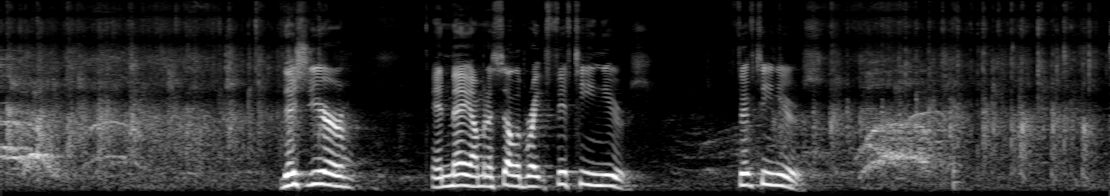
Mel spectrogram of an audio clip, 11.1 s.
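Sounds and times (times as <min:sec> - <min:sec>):
audience clapping: 0:00.0 - 0:03.3, 0:08.0 - 0:11.0
speech: 0:02.8 - 0:03.6, 0:04.3 - 0:06.5, 0:07.4 - 0:08.4.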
